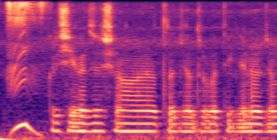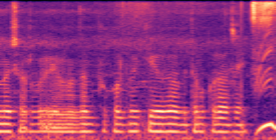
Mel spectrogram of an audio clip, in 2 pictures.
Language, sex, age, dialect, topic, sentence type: Bengali, male, 18-24, Rajbangshi, agriculture, question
